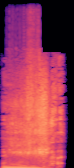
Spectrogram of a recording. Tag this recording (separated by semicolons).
arcade; brute; deep; fantasy; game; gamedev; gamedeveloping; games; gaming; indiedev; indiegamedev; low-pitch; male; monster; Orc; RPG; sfx; Speak; Talk; troll; videogame; videogames; vocal; voice; Voices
